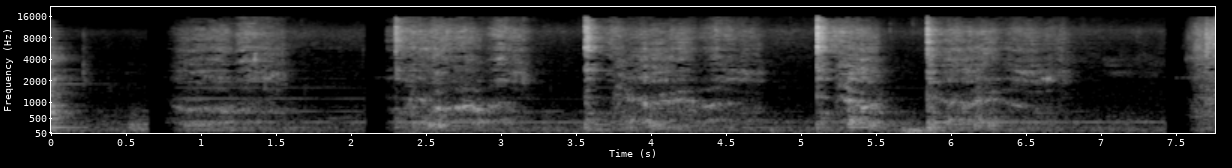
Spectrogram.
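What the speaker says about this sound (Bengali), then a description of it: "কিশমিশ ভাজার পর আমি এবার কাজু বাদামগুলো ভেজে নিচ্ছি।" Cashew nuts fry in a pan of oil and ghee with a soft steady sizzle, broken by several louder bursts of stirring and a spoon scraping against metal. No one speaks.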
